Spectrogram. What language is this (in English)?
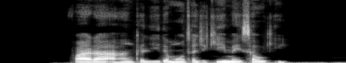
Hausa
